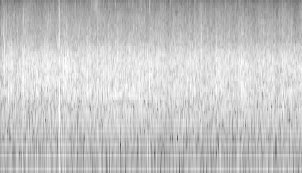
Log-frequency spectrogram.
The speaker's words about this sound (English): And can we just give them an applause and just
